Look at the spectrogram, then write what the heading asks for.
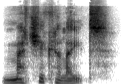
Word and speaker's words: machicolate: Now, the pronunciation of this word is under some dispute, but I've done extensive research and I've come up with what appears to be the consensus. Machicolate.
